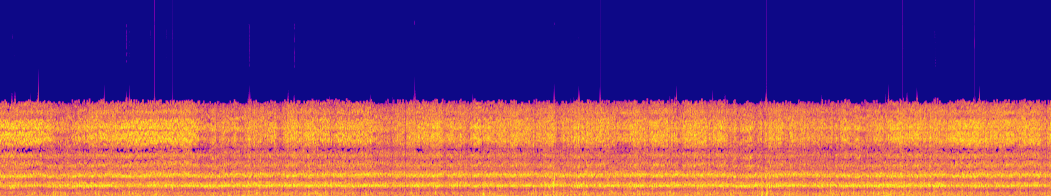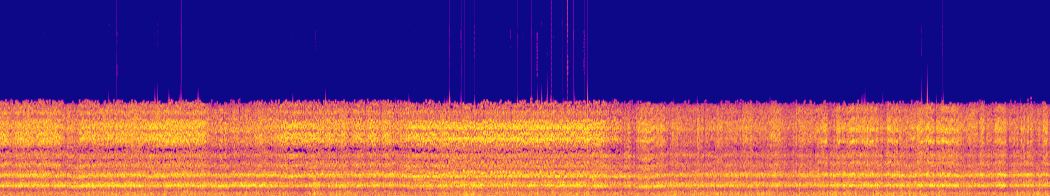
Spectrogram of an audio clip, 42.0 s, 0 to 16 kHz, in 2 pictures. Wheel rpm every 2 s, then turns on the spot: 220, 230, 230, 240, 230, 230, 240, 230, 230, 230, 230, 230, 220, 230, 220, 200, 210, 230, 230, 230, 230.
none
